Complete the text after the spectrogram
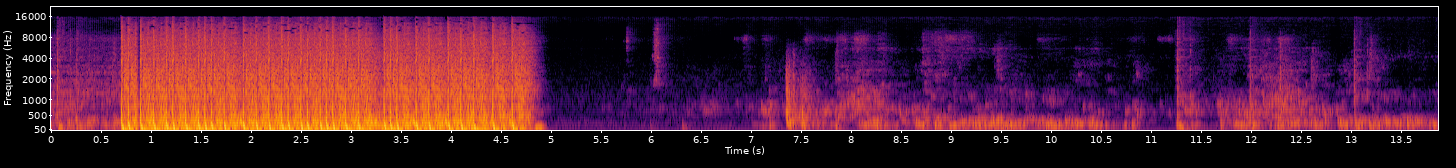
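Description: Footsteps shuffle slowly across a floor.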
